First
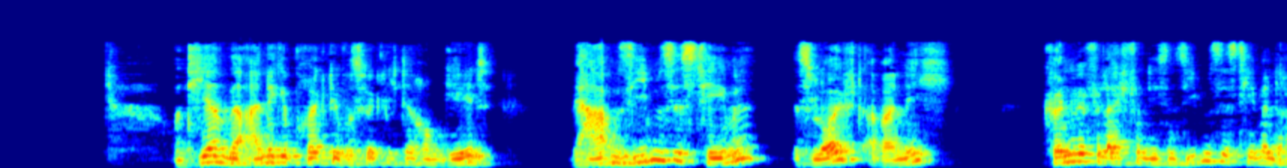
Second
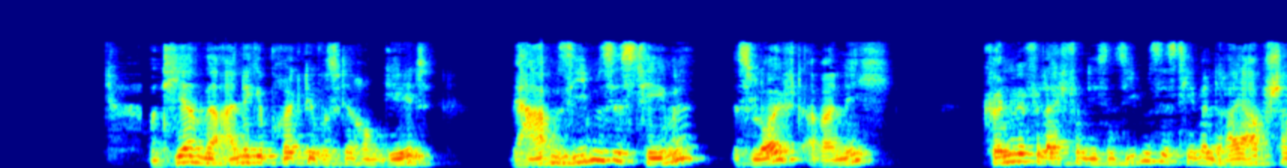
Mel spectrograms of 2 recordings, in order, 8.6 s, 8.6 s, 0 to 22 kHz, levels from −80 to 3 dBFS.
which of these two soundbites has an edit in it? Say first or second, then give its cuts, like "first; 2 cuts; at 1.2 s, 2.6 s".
second; 2 cuts; at 0.9 s, 2.3 s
